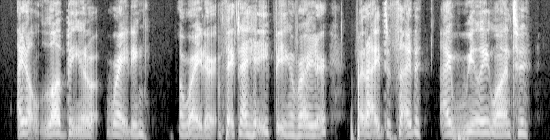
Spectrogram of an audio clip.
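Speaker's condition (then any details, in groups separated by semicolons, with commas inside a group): Multiple sclerosis; quadriplegic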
